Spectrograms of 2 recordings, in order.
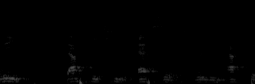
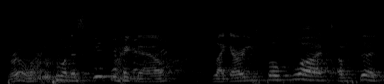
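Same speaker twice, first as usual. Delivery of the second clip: higher, louder pleading refusal; protest, a little louder; exasperated protest; 6 semitones higher, 6 dB louder than usual. Retold or imitated. Retold refusal to the Spirit.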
